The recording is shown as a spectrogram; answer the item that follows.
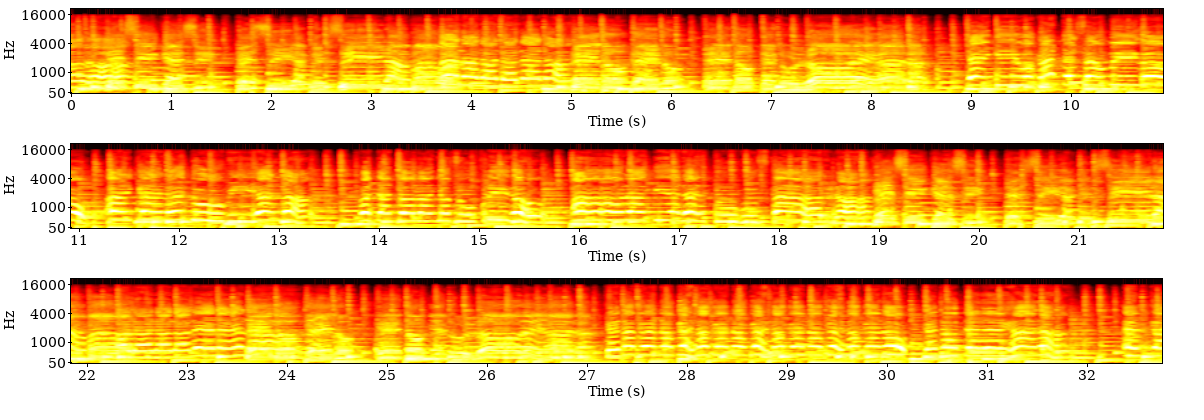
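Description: Live salsa band playing an instrumental stretch of the song, a digital piano montuno over a steady repeating bass line and percussion.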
